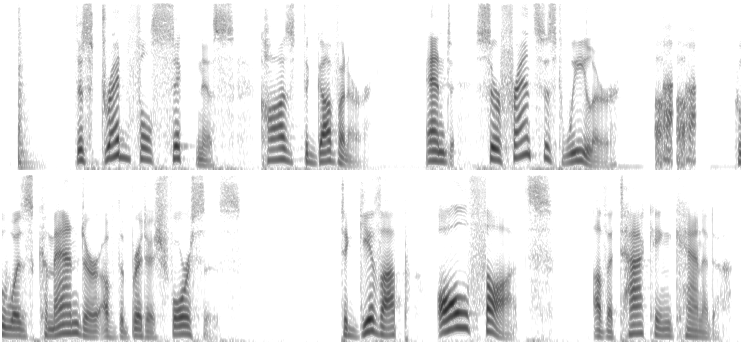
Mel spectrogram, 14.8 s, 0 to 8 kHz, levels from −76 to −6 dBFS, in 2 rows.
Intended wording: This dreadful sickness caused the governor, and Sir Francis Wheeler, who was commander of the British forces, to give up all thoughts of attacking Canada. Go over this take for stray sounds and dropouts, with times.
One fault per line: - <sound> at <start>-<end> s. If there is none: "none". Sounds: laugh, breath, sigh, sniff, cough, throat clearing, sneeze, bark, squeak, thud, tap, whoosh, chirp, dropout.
- thud at 0.2-0.5 s
- laugh at 6.5-7.0 s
